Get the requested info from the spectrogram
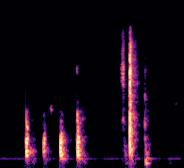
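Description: A series of light knocks or taps, about six over two seconds, irregularly spaced, the one past the middle loudest.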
